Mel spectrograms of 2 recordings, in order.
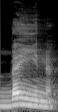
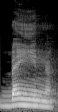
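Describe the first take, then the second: No difference in how they are said.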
